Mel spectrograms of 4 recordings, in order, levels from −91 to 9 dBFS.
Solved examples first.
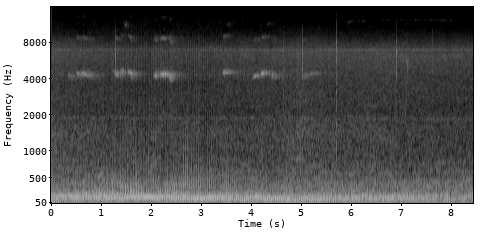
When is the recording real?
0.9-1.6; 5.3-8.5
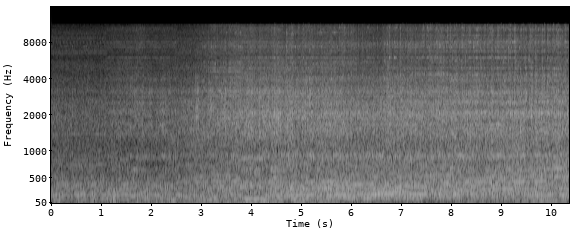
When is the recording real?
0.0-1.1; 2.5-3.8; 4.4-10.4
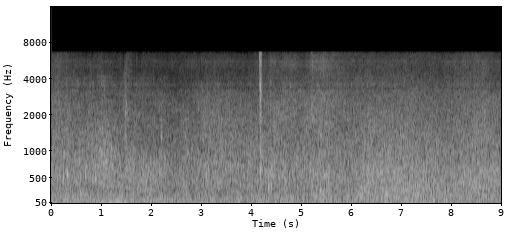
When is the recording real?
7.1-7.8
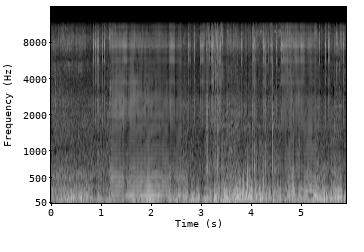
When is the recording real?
0.0-1.2; 2.6-4.6; 5.3-5.9

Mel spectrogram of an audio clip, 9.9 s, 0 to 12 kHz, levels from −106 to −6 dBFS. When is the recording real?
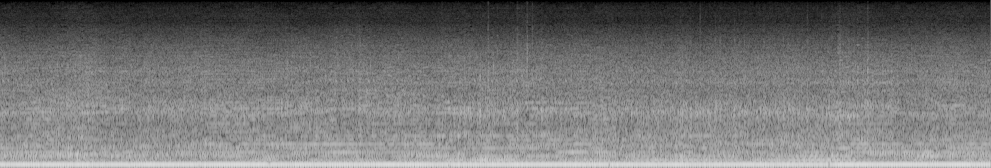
1.3-2.0; 6.1-8.3

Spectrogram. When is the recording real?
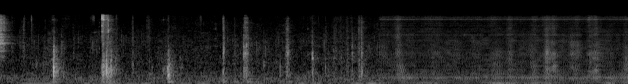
0.0-3.8

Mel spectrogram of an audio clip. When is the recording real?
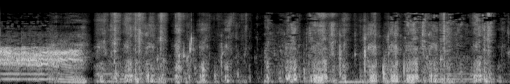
0.0-0.5; 2.5-3.2; 3.9-5.1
